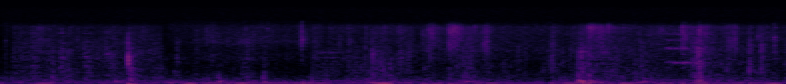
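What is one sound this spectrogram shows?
Boots thud slowly across a wooden floor.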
